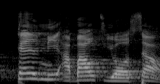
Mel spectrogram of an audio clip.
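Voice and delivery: ordinary talk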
